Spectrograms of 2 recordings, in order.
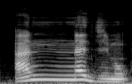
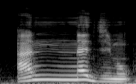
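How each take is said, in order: First: The l blends into a doubled n sound. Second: The l blends into a doubled n sound.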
